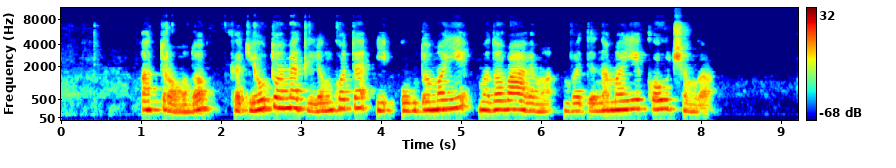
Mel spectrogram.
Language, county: Lithuanian, Kaunas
